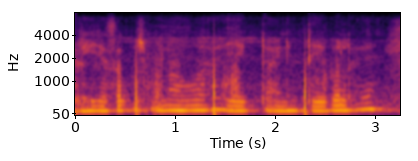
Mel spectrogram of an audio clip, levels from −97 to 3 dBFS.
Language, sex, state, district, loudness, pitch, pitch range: Hindi, male, Maharashtra, Mumbai Suburban, -23 LUFS, 145 Hz, 135-150 Hz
